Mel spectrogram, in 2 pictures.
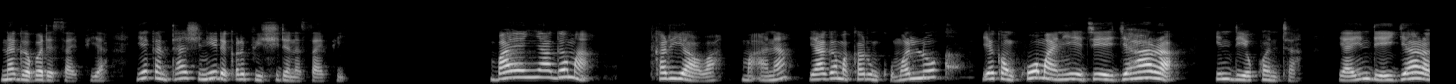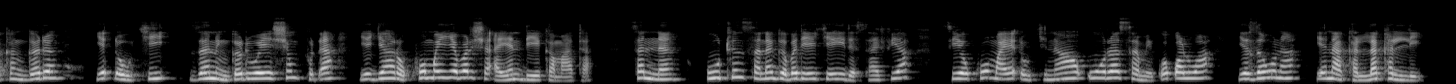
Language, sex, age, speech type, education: Hausa, male, 15-29, spontaneous, primary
